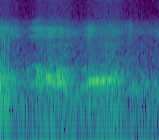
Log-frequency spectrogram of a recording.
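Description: A dove cooing faintly, a run of short, soft coos repeating about once a second.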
